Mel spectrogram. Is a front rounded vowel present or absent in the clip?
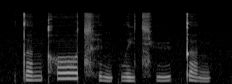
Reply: present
